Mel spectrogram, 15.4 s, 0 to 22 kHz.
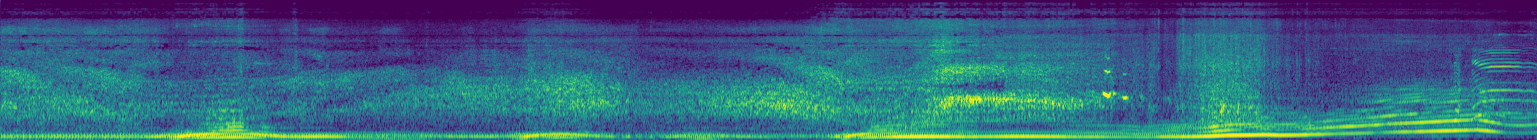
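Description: A 2019 Dodge Challenger GT with the 3.6L V6 burbles through its exhaust, then gives three quick separate revs before a longer climbing rev that drops back, loud and close, with no voices.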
